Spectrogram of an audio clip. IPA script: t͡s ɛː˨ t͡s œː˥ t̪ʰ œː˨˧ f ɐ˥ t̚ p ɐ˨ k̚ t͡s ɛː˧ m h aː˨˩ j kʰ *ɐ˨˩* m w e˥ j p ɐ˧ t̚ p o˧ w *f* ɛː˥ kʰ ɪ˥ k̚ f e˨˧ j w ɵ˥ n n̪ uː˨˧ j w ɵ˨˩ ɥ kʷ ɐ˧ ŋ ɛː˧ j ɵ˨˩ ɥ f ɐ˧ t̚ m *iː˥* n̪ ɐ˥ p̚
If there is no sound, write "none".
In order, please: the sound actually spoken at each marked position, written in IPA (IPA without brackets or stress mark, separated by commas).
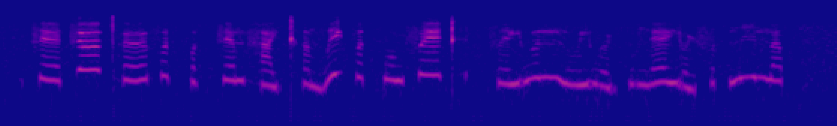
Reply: ɐ˨˩, f, iː˥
